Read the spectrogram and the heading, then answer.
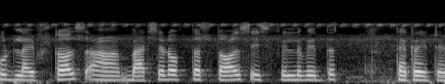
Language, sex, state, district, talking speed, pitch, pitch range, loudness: English, female, Punjab, Kapurthala, 175 wpm, 210 Hz, 200-225 Hz, -17 LUFS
